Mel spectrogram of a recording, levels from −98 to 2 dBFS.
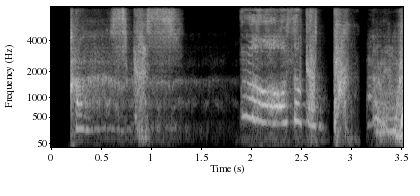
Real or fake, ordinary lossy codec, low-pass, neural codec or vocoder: fake; none; none; codec, 16 kHz, 4.8 kbps, FACodec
